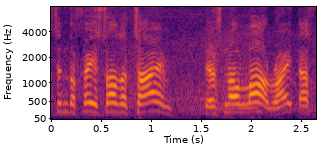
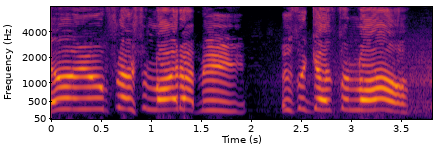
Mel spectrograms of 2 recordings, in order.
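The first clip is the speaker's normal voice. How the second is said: put-on whimpering, fake whiny crying; 5 semitones higher than usual. Mocking an officer who complained about a flashlight: mocking imitation of crying. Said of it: "You sound like a bitch crying over there about a flashlight".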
